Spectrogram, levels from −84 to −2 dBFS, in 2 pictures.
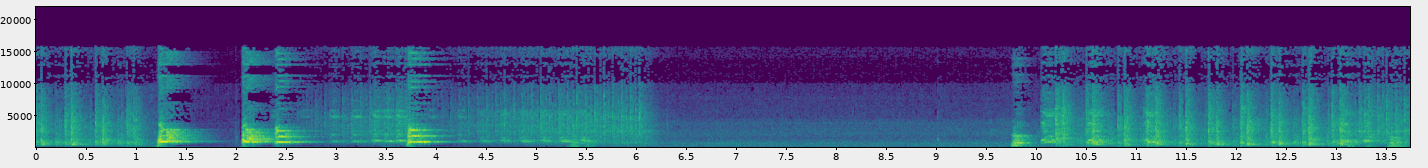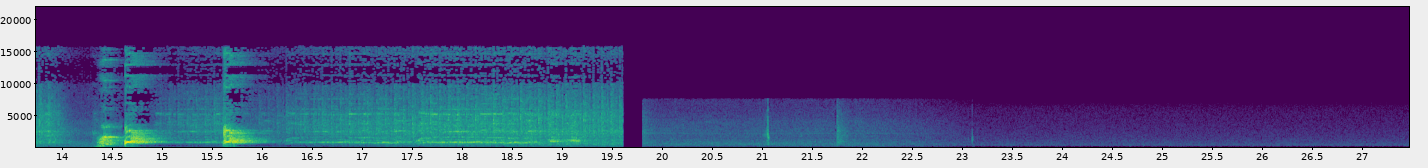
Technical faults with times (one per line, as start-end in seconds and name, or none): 19.61-27.48 input switched to a poorer device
